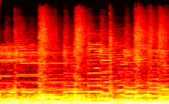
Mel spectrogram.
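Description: Live amplified band playing an instrumental passage: guitars over a drum kit with steady drum strikes.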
